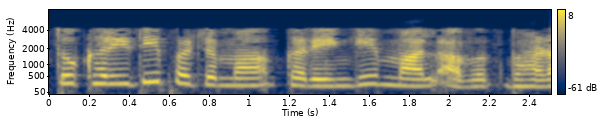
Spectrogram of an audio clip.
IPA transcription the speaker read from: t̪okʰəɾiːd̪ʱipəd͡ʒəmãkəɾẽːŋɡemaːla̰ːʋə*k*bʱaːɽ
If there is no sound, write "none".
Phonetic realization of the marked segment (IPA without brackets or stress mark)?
k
